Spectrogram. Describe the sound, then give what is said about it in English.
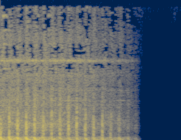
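A helicopter's rotor chops in fast, steady thumps, loud, with a broad engine roar underneath before cutting off abruptly after a little over a second. “I took the helicopter.”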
